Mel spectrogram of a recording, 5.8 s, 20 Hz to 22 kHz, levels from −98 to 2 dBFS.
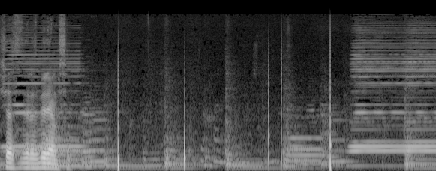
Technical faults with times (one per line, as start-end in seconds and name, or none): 1.57-1.60 loud pop
2.46-2.48 loud pop
3.58-3.77 loud pop
4.40-4.42 loud pop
